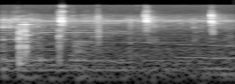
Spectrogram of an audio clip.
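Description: A spoon stirs Vietnamese coffee in a glass, tapping the sides in a handful of light, bright clinks spaced unevenly over a couple of seconds, with no talking.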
